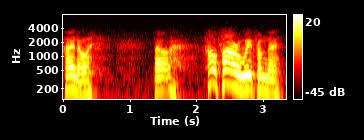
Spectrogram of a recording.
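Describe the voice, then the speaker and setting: An actor playing a weary, skeptical prospector lost in the desert, plain-spoken and emphatic, in an old radio drama. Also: male voice, high voice, animated, measured pace. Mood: weary, relieved. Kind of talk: old-time radio horror drama acting. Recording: muffled old radio recording.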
